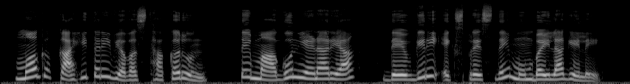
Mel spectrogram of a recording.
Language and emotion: Marathi, neutral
